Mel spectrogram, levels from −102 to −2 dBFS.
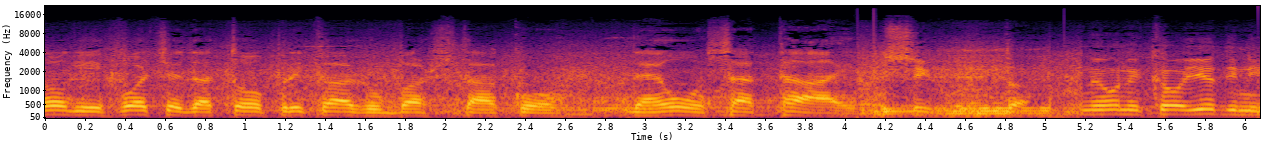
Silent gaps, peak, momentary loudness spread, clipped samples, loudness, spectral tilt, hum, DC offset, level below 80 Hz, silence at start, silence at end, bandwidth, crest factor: none; -6 dBFS; 3 LU; under 0.1%; -18 LUFS; -6.5 dB/octave; none; under 0.1%; -54 dBFS; 0 s; 0 s; 11 kHz; 10 dB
